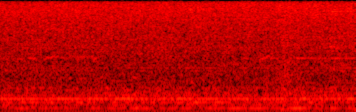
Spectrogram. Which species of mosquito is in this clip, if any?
Anopheles gambiae s.s.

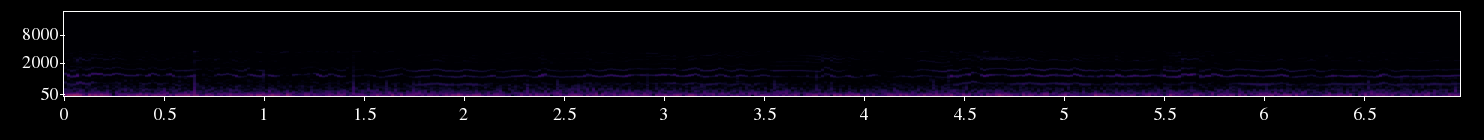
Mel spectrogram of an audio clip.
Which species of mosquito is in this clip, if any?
Anopheles dirus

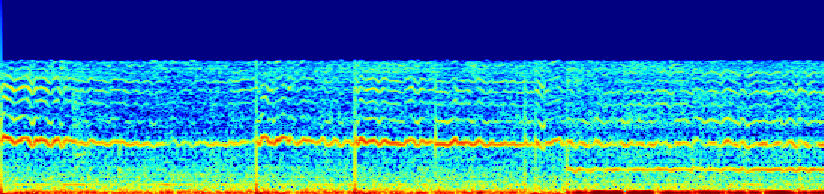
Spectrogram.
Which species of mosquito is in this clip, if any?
Anopheles maculatus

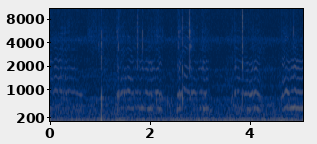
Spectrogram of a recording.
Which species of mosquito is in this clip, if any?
Culex tigripes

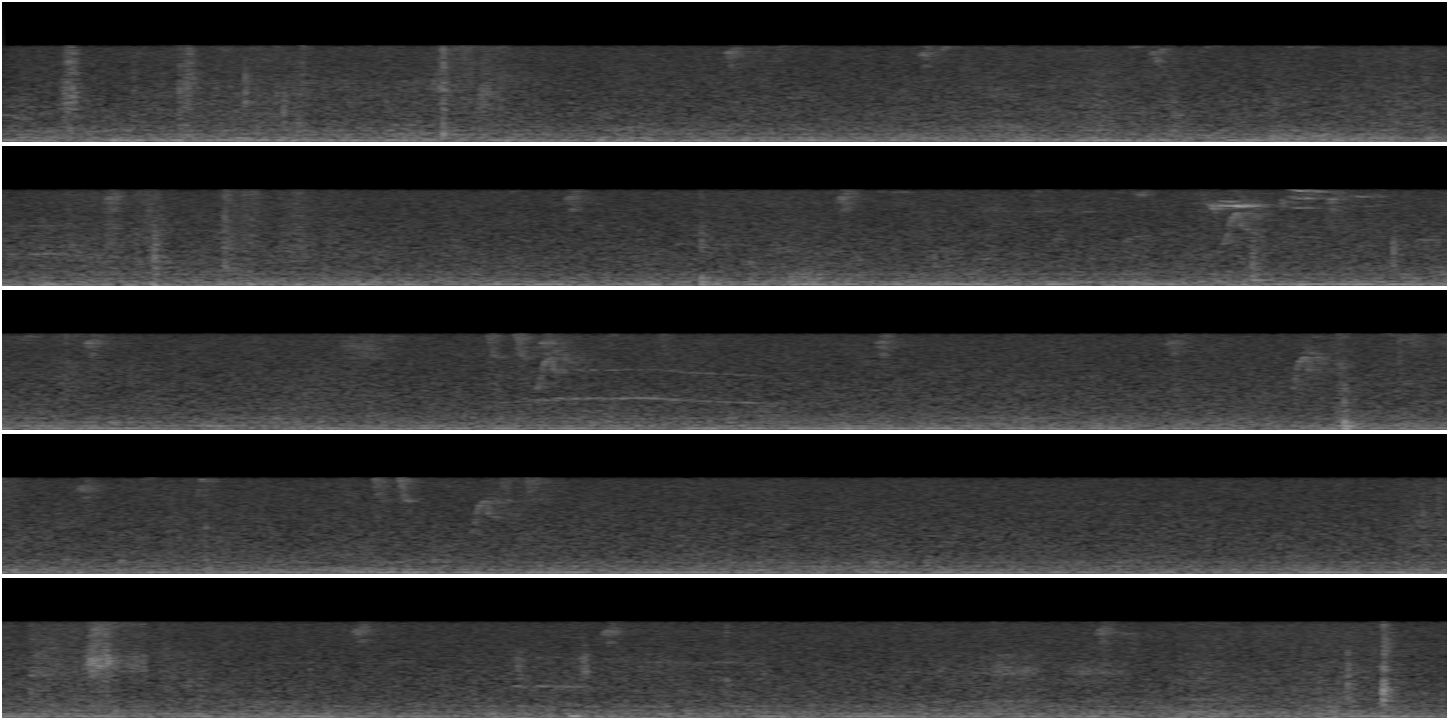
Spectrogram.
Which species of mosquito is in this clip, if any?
no mosquito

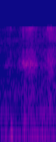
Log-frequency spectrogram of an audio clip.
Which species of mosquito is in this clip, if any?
no mosquito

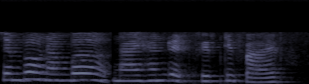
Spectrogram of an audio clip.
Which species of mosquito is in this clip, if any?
no mosquito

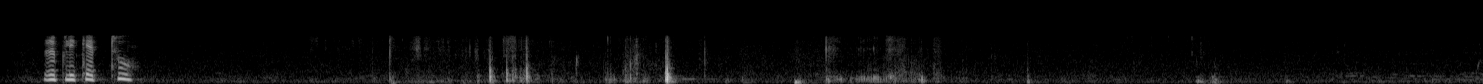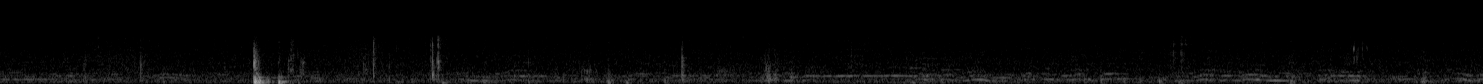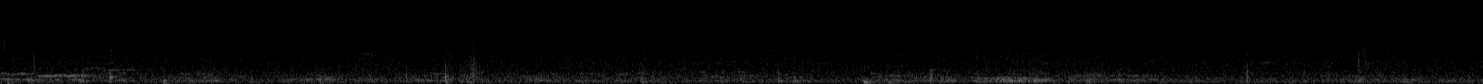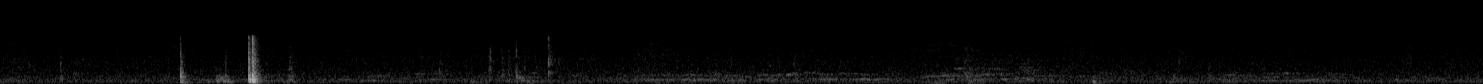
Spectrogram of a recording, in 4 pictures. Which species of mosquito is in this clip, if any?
no mosquito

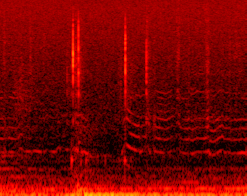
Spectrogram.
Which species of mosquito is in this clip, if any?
Anopheles arabiensis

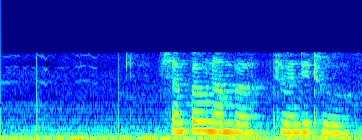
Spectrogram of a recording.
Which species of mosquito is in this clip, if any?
no mosquito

